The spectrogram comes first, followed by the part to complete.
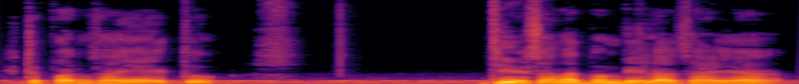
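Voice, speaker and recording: A man co-hosting a horror podcast, retelling a ghost story in the first person with animated delivery. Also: measured pace, vocal fry, soft background music. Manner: animated, voice jumps high for quoted lines.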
